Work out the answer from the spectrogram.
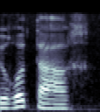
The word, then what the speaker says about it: retard: Et on a le D de retard. On ne prononce pas le D, donc c'est une lettre muette.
